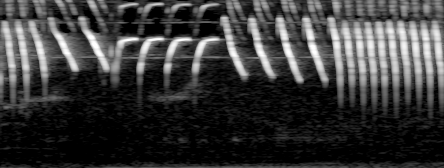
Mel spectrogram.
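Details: Canary of Belgian breed singing to prompt its companions: descending slurred notes, a series of clear rising whistles, then an accelerating run of quick downward sweeps.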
